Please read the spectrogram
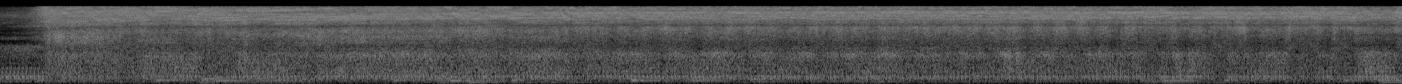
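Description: Compressed air from a shop air compressor hissing steadily out of a narrow upward-pointing tube, starting about half a second in, with a screwdriver balanced and spinning in the jet.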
